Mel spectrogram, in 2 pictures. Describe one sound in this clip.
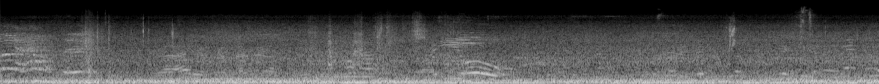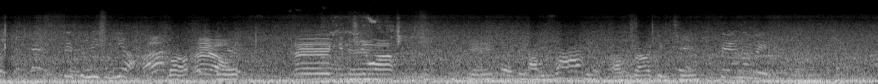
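Several people chatter in the background.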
